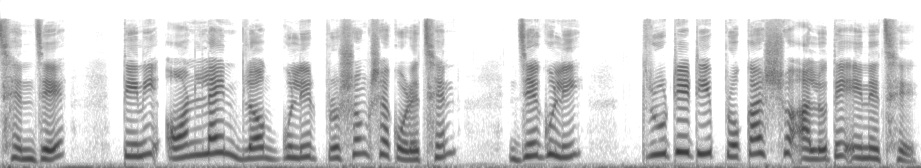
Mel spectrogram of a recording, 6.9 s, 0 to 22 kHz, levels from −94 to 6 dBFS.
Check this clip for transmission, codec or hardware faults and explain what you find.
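Nothing in the speech points to a transmission, codec or hardware fault.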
